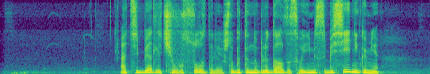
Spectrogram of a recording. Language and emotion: Russian, angry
